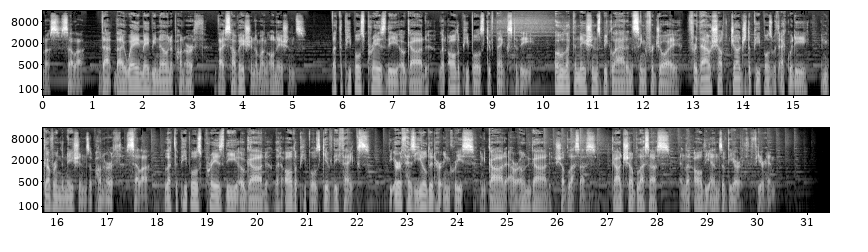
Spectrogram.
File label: poetry and prayer psalm english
